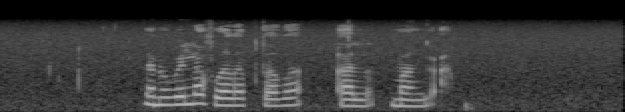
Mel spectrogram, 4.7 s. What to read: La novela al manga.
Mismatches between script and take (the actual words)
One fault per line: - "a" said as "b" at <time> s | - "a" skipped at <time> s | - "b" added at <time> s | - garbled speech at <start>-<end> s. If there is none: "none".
- "fue adaptada" added at 1.5 s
